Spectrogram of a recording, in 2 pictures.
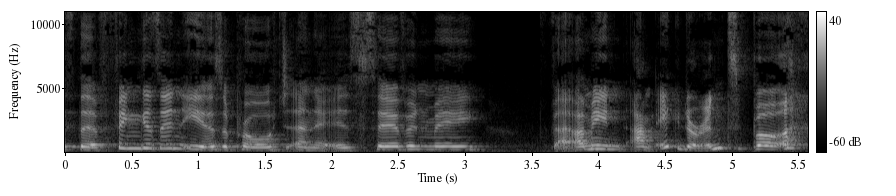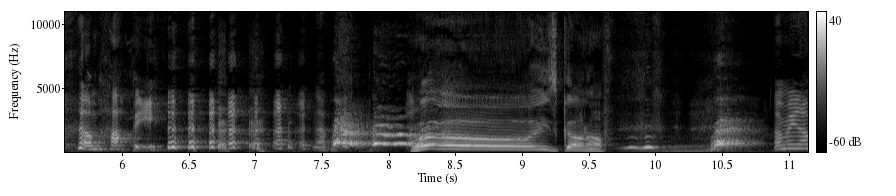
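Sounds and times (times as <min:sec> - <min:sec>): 
speech: 0:00.0 - 0:11.1
laughter: 0:05.5 - 0:07.6, 0:09.7 - 0:10.4
dog barking yappy barks at passing birds: 0:07.5 - 0:08.2, 0:10.3 - 0:10.9.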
